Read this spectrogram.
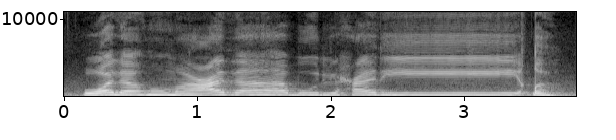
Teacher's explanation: قاف پہ قلقلہ ہوگا، آواز پلٹ کر آئے گی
